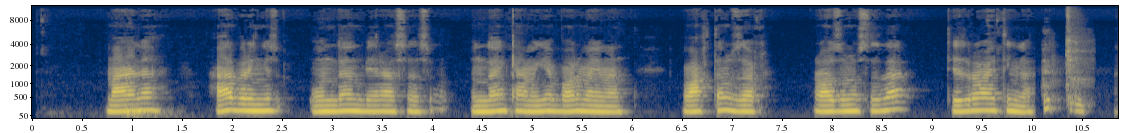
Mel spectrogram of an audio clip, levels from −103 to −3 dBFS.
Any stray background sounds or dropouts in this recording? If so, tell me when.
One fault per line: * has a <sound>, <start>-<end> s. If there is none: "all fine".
* has a sneeze, 10.1-10.6 s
